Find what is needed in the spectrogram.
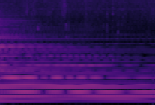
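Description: Background score music holding one steady chord.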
